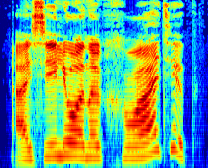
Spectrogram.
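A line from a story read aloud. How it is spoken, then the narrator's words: Snide smirk. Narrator (Russian): Ехидно усмехнулся тот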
